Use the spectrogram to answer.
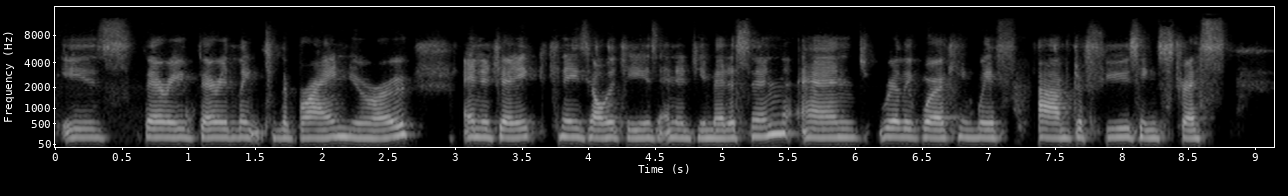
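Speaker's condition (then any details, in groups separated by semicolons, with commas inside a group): Cleft lip and palate; speech therapy in childhood, cleft not obvious by own account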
